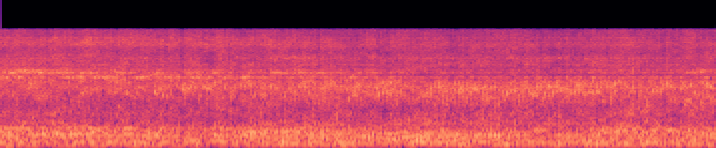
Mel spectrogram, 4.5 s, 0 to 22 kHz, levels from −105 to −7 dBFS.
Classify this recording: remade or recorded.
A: remade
